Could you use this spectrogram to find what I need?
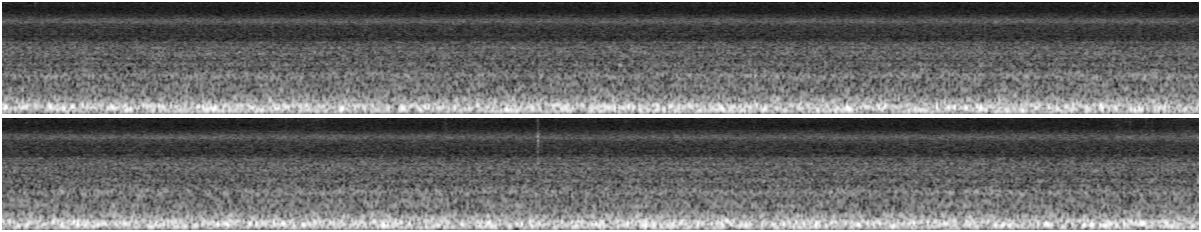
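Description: A car engine idles steadily, heard from inside the car.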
